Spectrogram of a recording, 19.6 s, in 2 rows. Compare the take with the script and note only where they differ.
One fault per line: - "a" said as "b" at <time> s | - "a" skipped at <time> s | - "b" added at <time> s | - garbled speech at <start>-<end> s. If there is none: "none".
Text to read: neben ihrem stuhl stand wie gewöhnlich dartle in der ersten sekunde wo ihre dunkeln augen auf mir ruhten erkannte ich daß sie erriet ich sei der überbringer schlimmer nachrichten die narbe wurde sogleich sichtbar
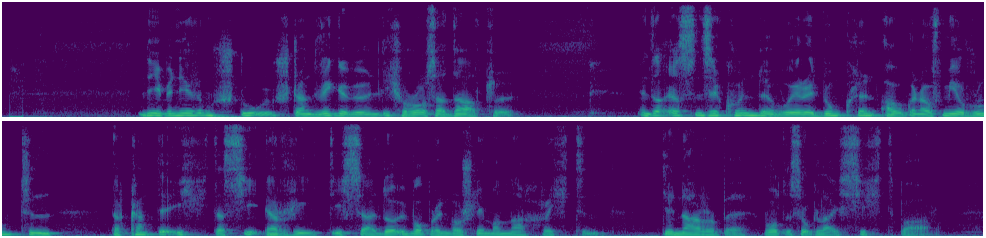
- "rosa" added at 4.0 s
